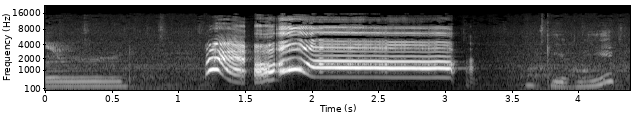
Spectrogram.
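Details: Pet female double yellow-headed amazon parrot talking during an outing from her cage; a person's voice briefly first, then a loud drawn-out harmonic call that dips and levels off for about two seconds, followed by quieter rising notes.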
